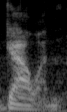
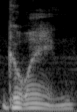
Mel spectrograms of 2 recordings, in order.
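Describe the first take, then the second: First: The stress is on the first syllable. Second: The stress is on the second syllable. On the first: This is the Middle English form of the name. "with stress on the first syllable" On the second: This is the French form of the name. "He's rhyming on the Gawain on the Wayne uh, syllable"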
